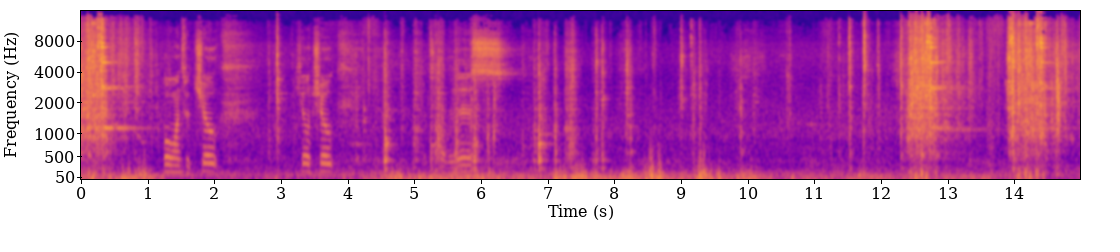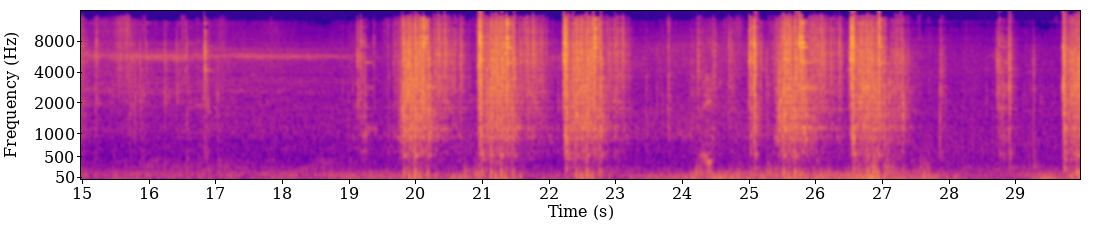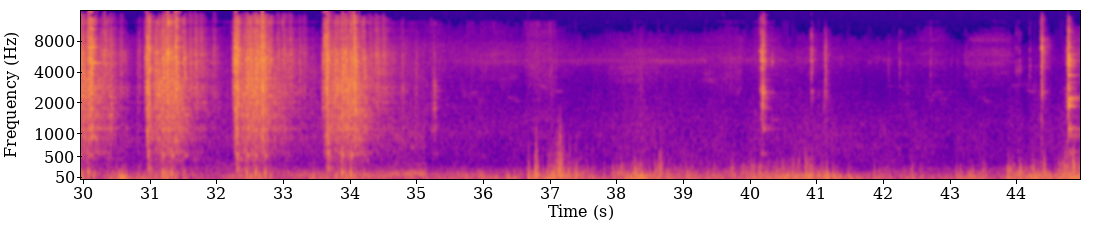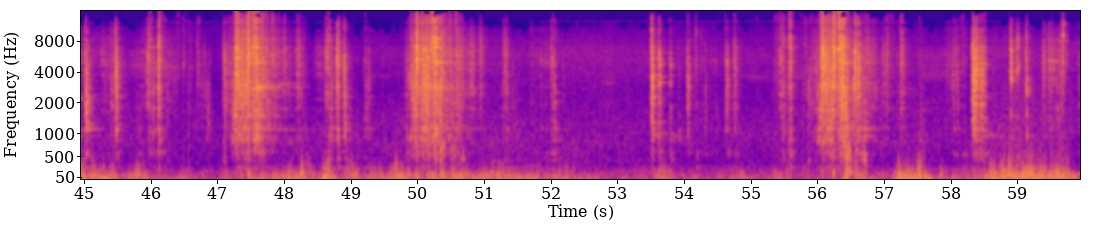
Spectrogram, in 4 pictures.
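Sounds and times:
small engine turning over: 0.0s - 1.2s, 12.2s - 17.4s, 18.9s - 23.9s, 24.6s - 27.6s, 29.7s - 35.4s, 45.9s - 49.0s, 49.8s - 52.1s, 53.5s - 59.8s
recoil cord yanks: 44.4s - 52.3s, 53.4s - 59.9s.

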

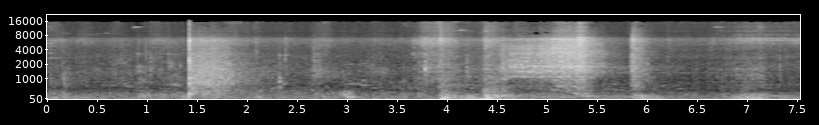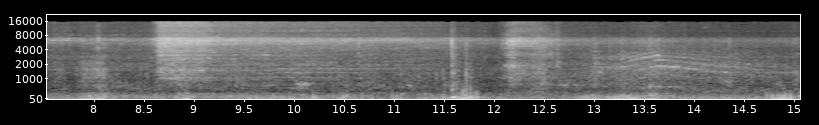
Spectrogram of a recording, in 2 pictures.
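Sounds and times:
fire engine rumbling: 0.0s - 15.0s
short air hisses: 4.5s - 5.6s, 8.6s - 10.8s, 12.0s - 12.7s.

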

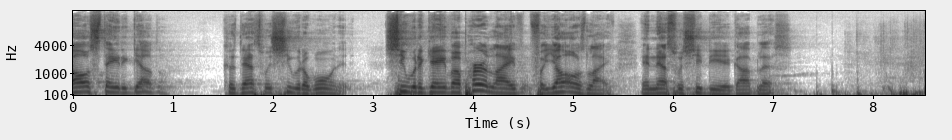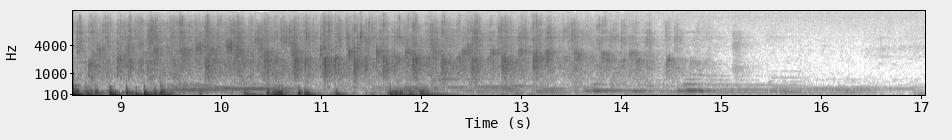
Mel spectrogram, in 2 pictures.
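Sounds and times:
congregation applauding: 7.8s - 14.9s.

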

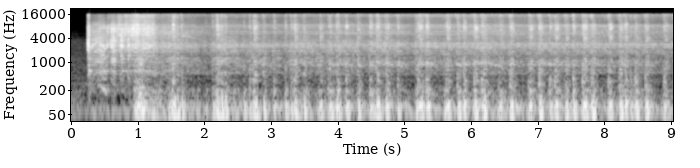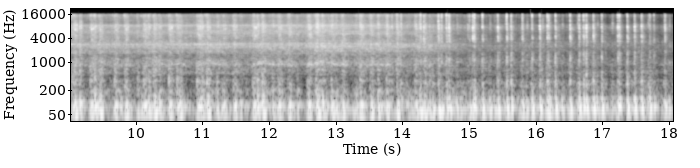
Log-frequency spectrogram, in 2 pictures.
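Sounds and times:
engine idling low rumble: 0.0s - 18.0s.

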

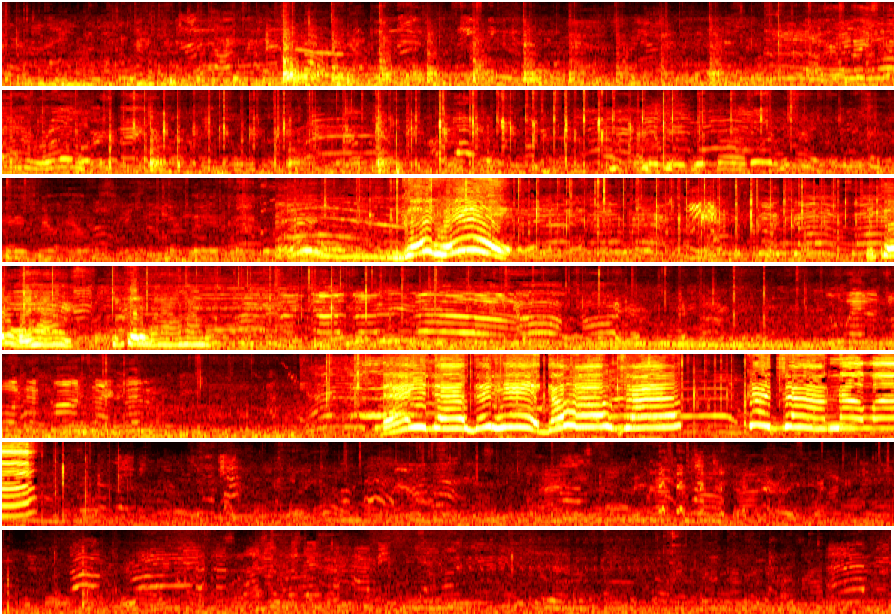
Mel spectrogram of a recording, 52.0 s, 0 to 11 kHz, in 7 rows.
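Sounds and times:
low outdoor rumble: 21.7s - 36.5s.

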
